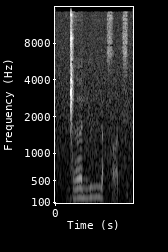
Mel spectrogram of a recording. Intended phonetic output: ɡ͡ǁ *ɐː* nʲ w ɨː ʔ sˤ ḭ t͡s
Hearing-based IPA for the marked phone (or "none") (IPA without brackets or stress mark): ɐː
